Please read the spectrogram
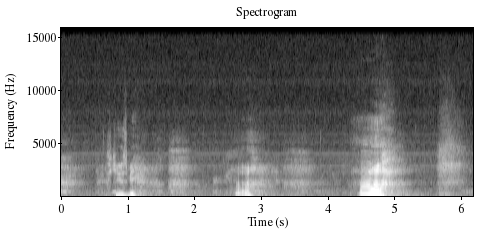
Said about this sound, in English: So if you didn't yawn when I just yawned,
